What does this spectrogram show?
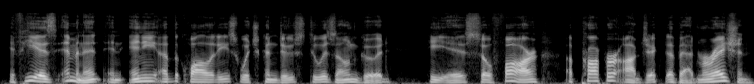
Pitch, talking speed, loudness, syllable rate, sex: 115 Hz, 190 wpm, -19 LUFS, 5.4 syllables/s, male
